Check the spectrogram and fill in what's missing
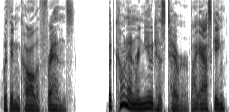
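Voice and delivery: plain reading voice

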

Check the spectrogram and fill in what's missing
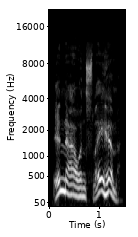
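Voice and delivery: high yelled command. A narrator's reading. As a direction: yell an order to attack to your men. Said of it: "yelled Ascalante".

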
